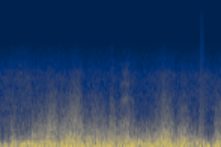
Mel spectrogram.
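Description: Strong wind buffets the microphone on an exposed hilltop among trees after rain, a loud continuous low roar with gusty swells throughout.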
